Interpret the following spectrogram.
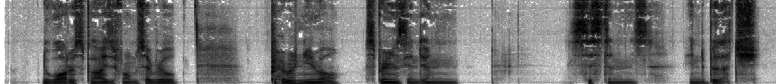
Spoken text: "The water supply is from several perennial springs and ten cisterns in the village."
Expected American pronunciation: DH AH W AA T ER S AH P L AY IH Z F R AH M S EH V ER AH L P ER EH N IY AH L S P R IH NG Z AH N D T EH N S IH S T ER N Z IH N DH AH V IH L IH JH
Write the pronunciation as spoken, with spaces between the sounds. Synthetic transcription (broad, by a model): DH AH W AA T ER S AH P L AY IH Z F R AH M S EH V ER AH L P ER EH N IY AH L S P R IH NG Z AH N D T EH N S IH S T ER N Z IH N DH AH B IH L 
